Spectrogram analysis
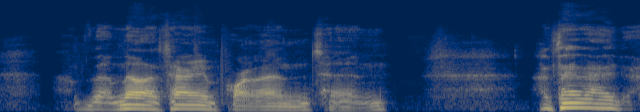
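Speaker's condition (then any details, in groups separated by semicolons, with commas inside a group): Brain injury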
